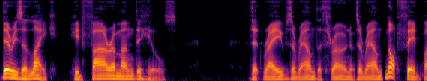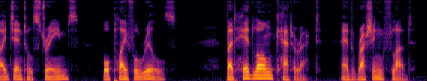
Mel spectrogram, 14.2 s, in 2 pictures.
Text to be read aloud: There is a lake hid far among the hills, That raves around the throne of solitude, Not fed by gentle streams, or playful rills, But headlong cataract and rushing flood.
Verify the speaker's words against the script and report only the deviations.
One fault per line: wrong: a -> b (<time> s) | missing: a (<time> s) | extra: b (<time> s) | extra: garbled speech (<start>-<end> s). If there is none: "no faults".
wrong: solitude -> around (6.0 s)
